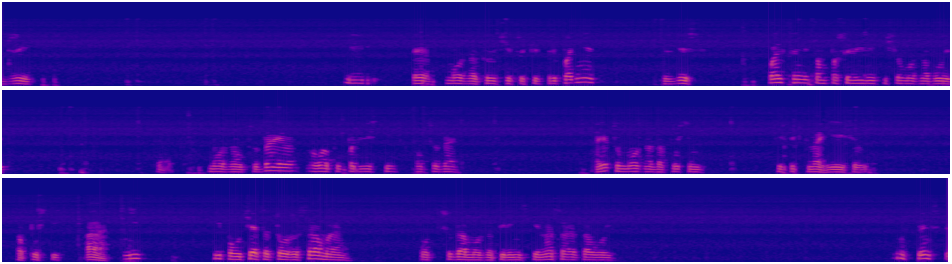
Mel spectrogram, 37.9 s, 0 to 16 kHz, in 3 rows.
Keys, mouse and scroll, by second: 0.4 g, 2.6 click, 5.5 r, 9.9 r, 10.6 middle click, 12.3 r, 13.6 middle click, 15.0 g, 17.1 r, 18.6 middle click, 21.1-22.3 middle drag, 23.0 g, 24.3-25.8 middle drag, 26.8 i, 28.3-37.9 drag.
